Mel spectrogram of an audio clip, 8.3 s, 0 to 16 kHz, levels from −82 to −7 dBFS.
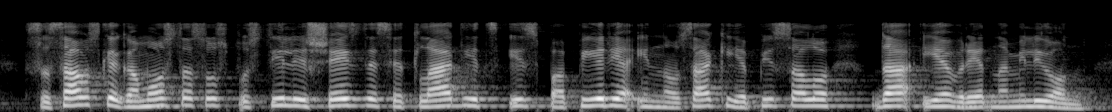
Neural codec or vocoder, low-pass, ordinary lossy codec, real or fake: none; 7.2 kHz; none; real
